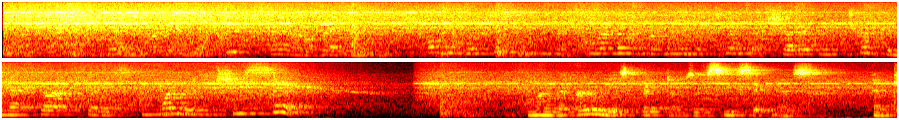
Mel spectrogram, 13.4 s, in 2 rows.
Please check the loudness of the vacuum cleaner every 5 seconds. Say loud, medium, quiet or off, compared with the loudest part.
loud, medium, medium.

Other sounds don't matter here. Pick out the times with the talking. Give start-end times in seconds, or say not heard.
0.2-9.1, 10.7-13.3.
